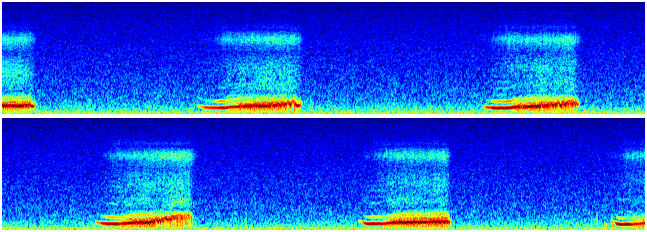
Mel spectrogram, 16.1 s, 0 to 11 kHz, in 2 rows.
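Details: Cat snoring measured with a noise meter, owner suspects obesity may be the cause: regular, loud, rattling snores about every three seconds, roughly 19 a minute.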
